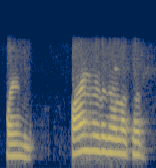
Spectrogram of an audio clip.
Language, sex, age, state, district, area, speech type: Kannada, male, 30-45, Karnataka, Belgaum, urban, conversation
